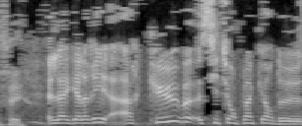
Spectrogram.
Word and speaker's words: ArtCube: Vous êtes le fondateur de la galerie Arcube. C'est comme ça hein, qu'on prononce. Tout à fait. La galerie Arcube, située en plein cœur de Saint-Germain-des-Prés, place Fürstensberg, qui est pleinement dédiée à l'art contemporain.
